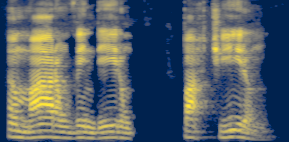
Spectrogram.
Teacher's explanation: eles têm um som nasalizado, é um ditongo nasal, essa terminação an.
